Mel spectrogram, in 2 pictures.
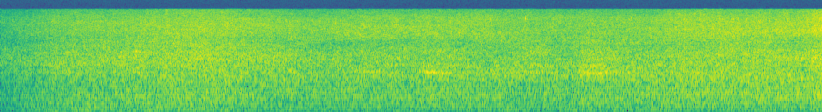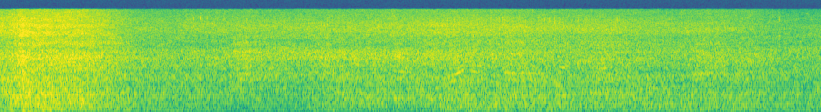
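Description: Surf washing onto a sandy beach, with wind on the microphone; one wave breaks louder about halfway through.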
